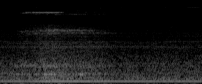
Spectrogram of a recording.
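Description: Faint scratch of a drafting compass's pencil lead drawing an arc on paper, lasting under a second, over a steady low hum.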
